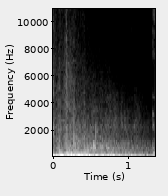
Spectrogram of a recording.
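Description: A Confringo blasting spell goes off in Hogwarts Legacy, a dense, booming burst with a heavy low rumble that holds loud for over a second before cutting off.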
